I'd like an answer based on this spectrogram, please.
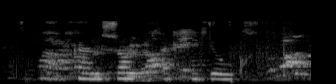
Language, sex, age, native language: Icelandic, male, 10, Icelandic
